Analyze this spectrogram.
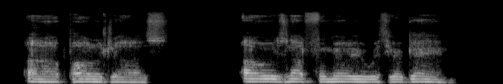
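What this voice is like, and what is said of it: Impression of Shaquille O'Neal. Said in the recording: “do my Shaq impression”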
